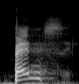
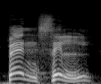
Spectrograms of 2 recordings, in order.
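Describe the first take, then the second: First: The stress is on the first syllable. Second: The stress is on the second syllable. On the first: The speaker calls it right. "the first syllable is stressed" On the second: The speaker calls it wrong. "We don't say pencil"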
